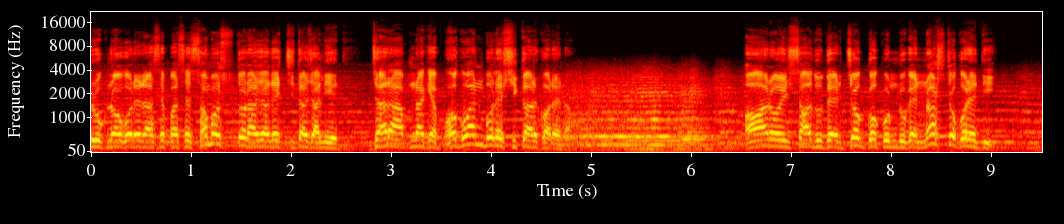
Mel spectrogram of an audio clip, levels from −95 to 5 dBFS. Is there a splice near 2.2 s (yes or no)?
no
